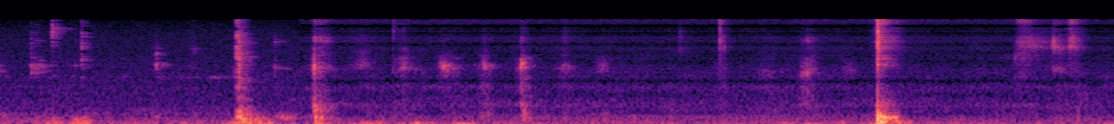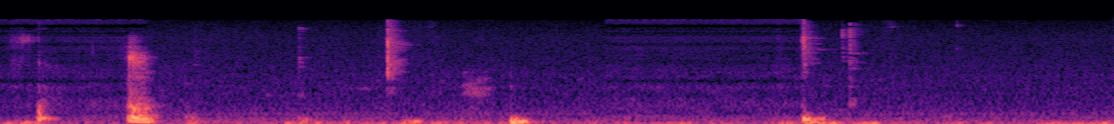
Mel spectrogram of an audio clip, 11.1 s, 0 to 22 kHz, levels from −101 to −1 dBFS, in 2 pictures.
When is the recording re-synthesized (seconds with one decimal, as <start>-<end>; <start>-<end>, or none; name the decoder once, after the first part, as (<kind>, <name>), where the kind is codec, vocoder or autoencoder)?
1.5-6.3 (codec, SNAC); 8.6-9.6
